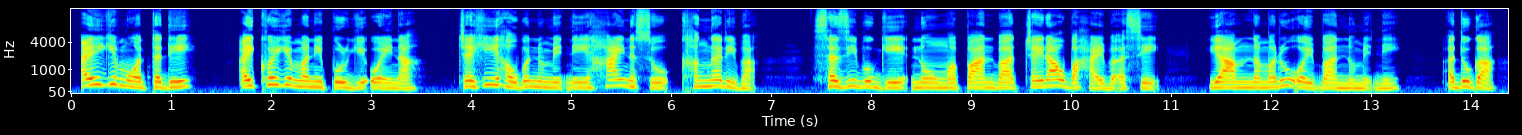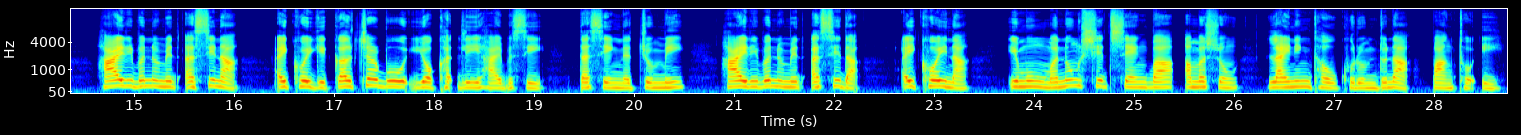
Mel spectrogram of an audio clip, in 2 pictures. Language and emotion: Manipuri, neutral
